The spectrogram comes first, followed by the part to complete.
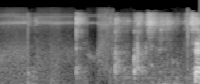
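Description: Quiet room tone with a handful of soft, irregular clicks and taps in the second half.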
